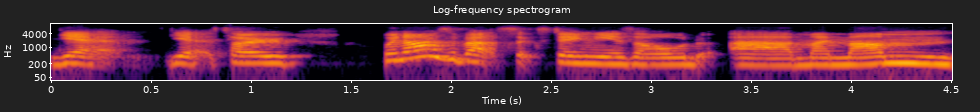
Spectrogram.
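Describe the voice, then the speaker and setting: Bright and sharp in tone, a woman's voice holds a medium pitch. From New Zealand. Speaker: life coach, entrepreneur. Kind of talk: interview. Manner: energetic.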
